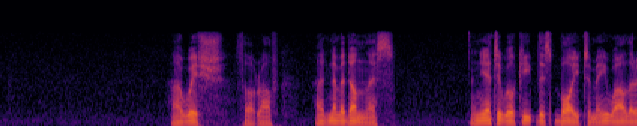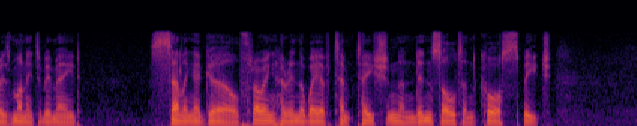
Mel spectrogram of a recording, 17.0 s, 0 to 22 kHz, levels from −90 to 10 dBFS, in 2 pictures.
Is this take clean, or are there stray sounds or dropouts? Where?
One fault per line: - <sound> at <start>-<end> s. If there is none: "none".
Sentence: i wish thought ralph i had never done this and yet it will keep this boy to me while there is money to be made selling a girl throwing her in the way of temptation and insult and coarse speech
none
